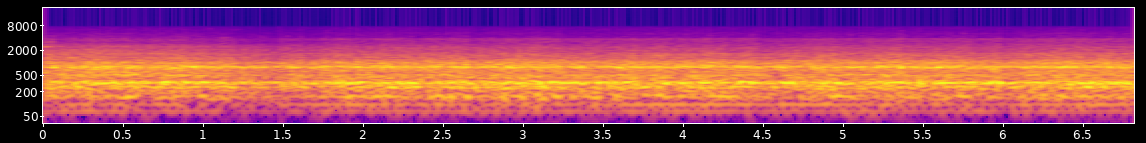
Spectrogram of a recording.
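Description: Jet airliner cabin noise in cruise: a steady rush of airflow and engine drone with a constant low hum.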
